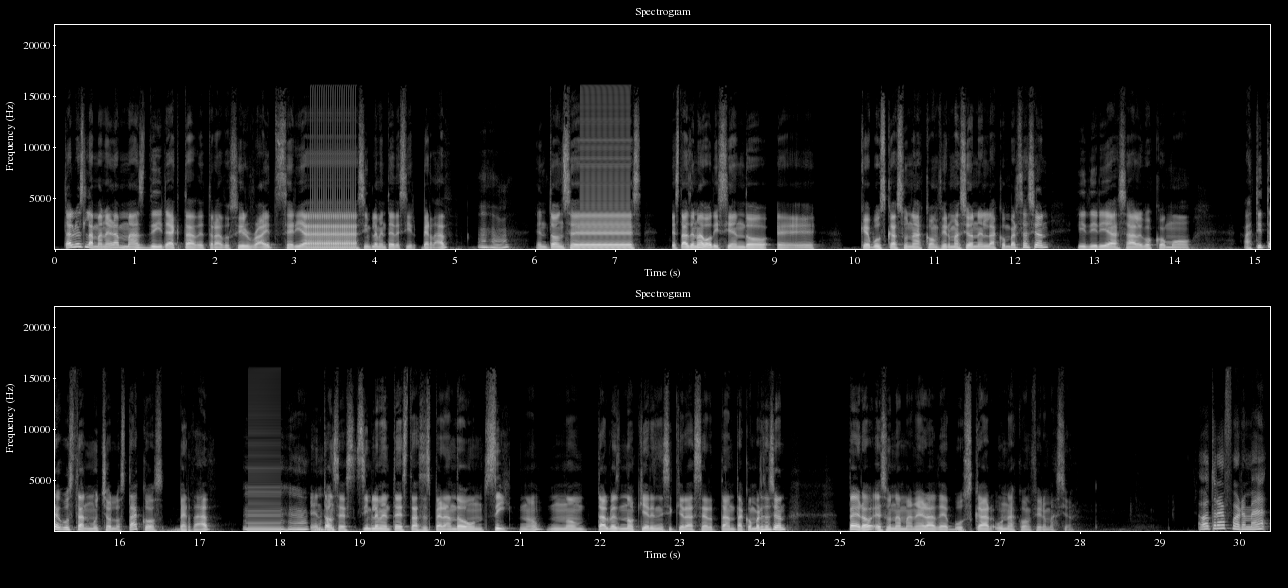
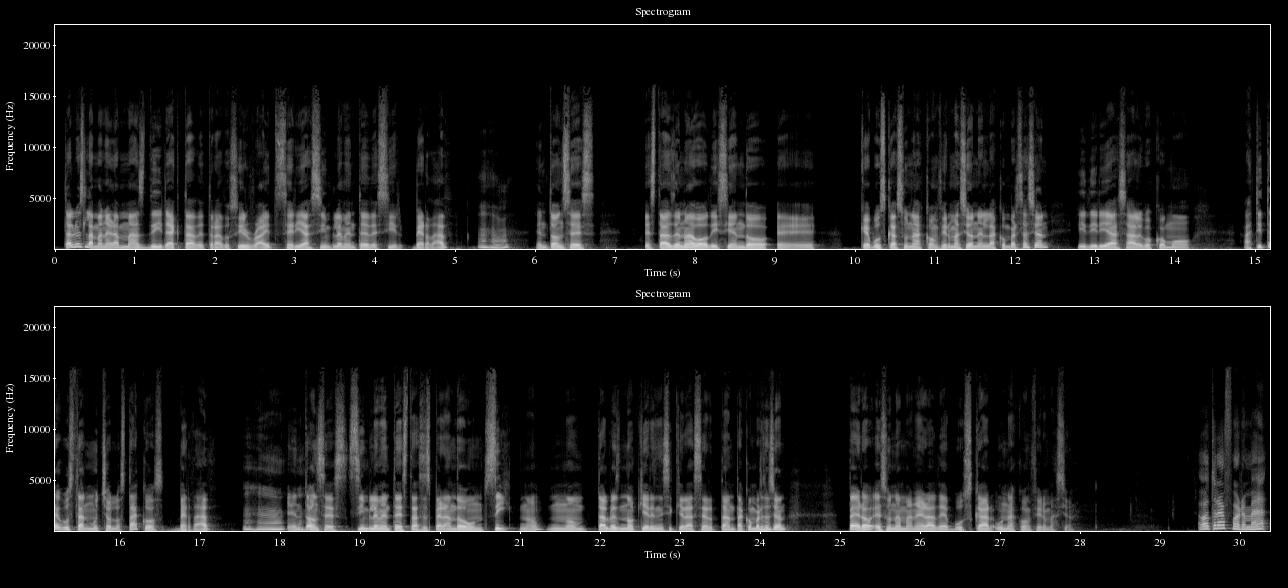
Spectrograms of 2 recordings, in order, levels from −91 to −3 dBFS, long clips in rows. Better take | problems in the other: second | audio freezing; at 3 s for 0.5 s, at 6.5 s for 0.5 s and at 18 s

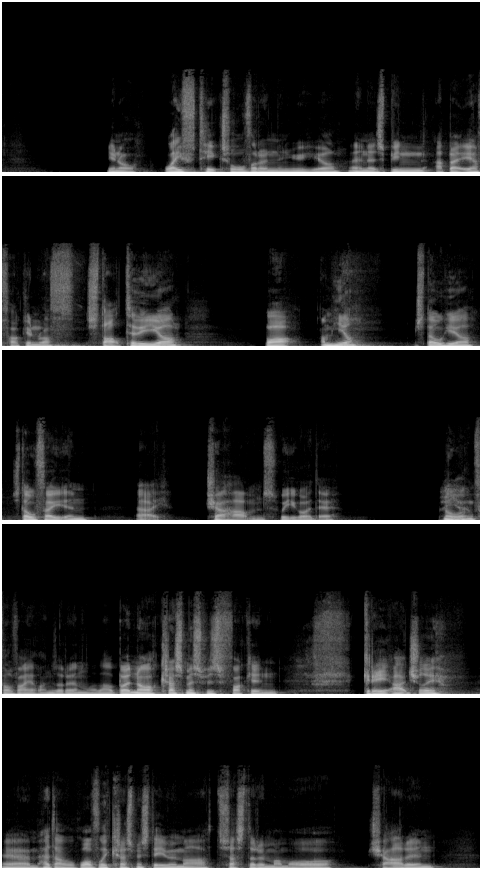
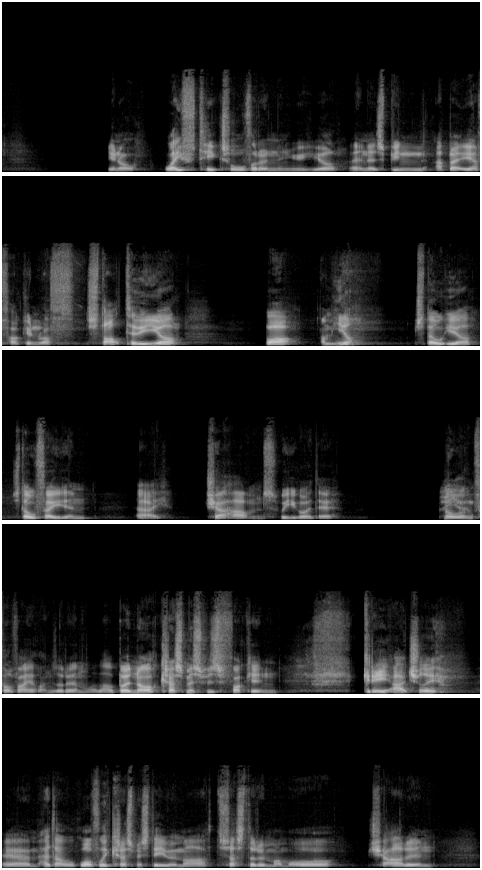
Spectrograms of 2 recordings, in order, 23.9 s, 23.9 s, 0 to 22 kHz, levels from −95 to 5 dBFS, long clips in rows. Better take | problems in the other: first | thin; very; fading below 300 Hz

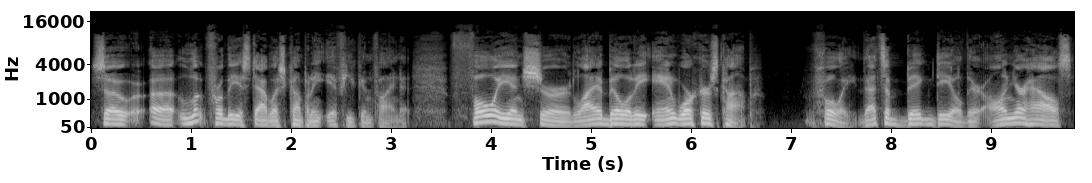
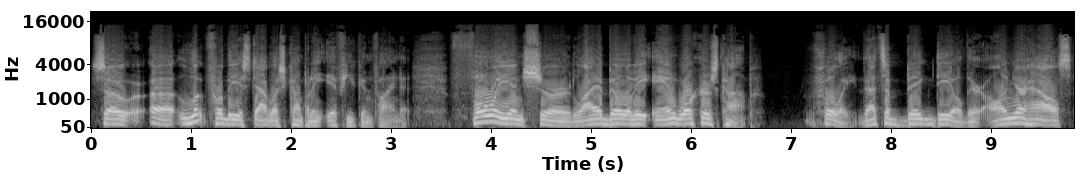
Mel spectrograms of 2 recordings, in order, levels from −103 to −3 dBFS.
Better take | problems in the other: first | distortion; slight; 6% of the sound clipped

